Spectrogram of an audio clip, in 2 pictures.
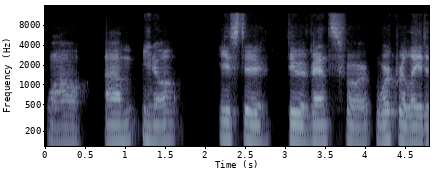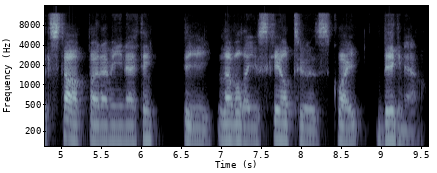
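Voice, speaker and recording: Male podcast host, average pitch, casual interviewing style. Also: flat delivery, unhurried, a little mellow.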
